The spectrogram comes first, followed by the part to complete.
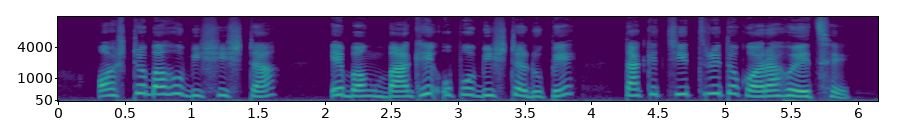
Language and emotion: Bengali, neutral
